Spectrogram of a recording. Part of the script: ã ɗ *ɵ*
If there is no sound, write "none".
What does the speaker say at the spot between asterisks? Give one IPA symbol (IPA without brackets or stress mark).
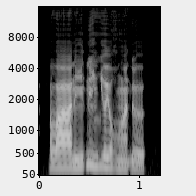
ɵ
